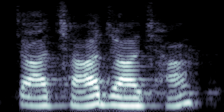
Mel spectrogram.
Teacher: चा छा जा झा जो है वो स्पर्श संघर्षी ध्वनियां कहलाती हैं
